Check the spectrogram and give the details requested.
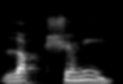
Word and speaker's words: लक्ष्मी: छ और क्ष, देखिए आप उच्चारण में आप लक्ष्मी, क का आ रहा है ना, लक्ष्मी क आ रहा है, तो ये जायज सी बात है, छ तो नहीं होगा, ये लक्ष्मी हो गया, तो लक्ष्मी।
